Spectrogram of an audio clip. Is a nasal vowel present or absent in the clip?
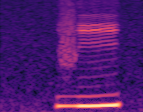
absent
